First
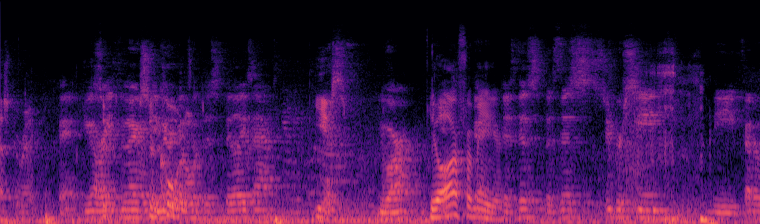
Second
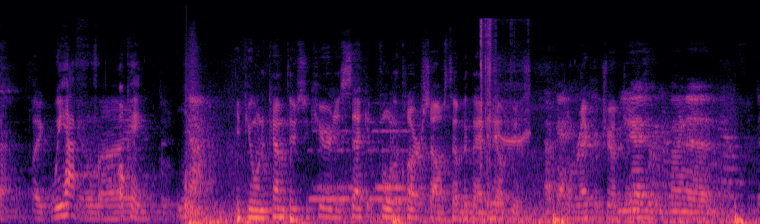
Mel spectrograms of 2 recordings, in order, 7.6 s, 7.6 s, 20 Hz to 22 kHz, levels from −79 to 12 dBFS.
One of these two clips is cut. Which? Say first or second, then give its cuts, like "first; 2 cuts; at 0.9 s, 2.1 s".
second; 1 cut; at 1.9 s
